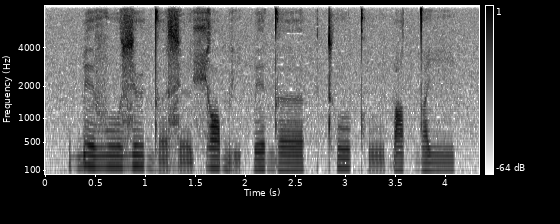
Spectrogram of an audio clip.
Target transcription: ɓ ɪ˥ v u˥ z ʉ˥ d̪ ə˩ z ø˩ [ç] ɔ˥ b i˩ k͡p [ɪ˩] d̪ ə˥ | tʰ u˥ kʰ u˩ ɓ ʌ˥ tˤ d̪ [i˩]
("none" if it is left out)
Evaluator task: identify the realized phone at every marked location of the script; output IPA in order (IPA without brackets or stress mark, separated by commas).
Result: ç, ɪ˥, i˥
